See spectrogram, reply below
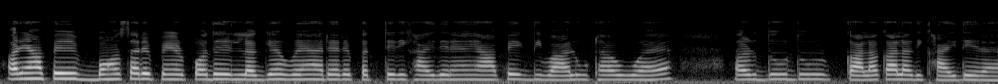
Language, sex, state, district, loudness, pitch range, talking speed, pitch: Hindi, female, Chhattisgarh, Bastar, -22 LUFS, 215-235 Hz, 190 wpm, 225 Hz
